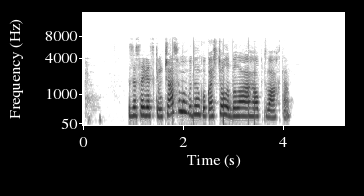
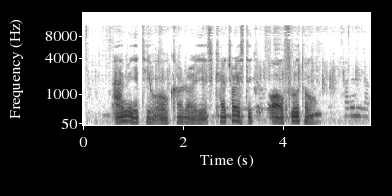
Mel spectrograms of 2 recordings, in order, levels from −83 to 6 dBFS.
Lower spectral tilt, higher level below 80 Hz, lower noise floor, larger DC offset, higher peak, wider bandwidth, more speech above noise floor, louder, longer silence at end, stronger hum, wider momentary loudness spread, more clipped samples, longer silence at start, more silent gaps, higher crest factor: about the same, -6 dB/octave vs -6.5 dB/octave; second, -52 dBFS vs -40 dBFS; first, -65 dBFS vs -47 dBFS; neither; about the same, -2 dBFS vs -2 dBFS; second, 7.4 kHz vs 11.5 kHz; first, 51 dB vs 27 dB; first, -15 LUFS vs -20 LUFS; first, 1.1 s vs 0.05 s; neither; second, 10 LU vs 16 LU; neither; first, 0.9 s vs 0.5 s; neither; second, 14 dB vs 20 dB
